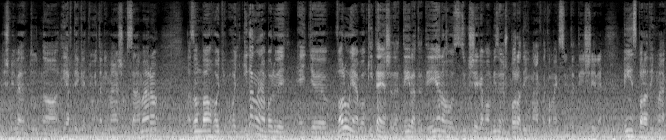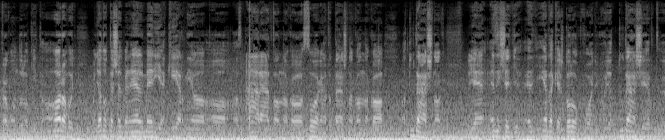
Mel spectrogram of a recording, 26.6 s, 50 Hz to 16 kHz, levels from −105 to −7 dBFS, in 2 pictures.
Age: 30-49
